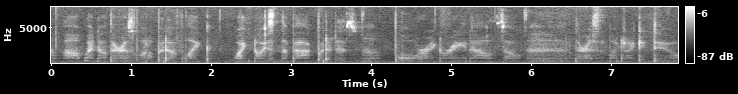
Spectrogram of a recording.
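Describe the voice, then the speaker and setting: A whispered voice with long, frequent pauses. Background noise is noticeable throughout. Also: moderate pace. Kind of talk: ASMR makeup show and tell. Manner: casual, chatty.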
